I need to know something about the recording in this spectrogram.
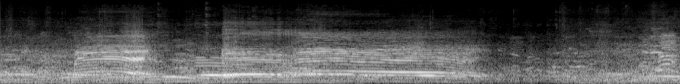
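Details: Sahiwal bull calf purchased by a Brahmanbaria farmer in Bangladesh on 20 May; several drawn-out, rich moos follow one another, some rising then falling, one held flat and strained, with faint voices behind.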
